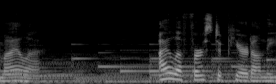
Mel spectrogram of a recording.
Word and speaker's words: Ayla: If you do pronounce this name as Ayla, then it's basically similar to Isla, another name of totally separate etymological origins.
